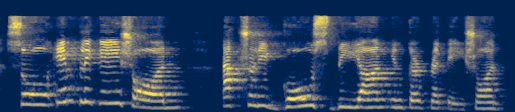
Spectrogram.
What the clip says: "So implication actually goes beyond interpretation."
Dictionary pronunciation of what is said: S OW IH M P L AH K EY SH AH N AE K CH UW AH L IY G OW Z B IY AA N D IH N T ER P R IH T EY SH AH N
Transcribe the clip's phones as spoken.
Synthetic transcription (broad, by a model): S OW IH M P L AH K EY SH AH N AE K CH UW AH L IY G OW S B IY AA N D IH N T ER P R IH T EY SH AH N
